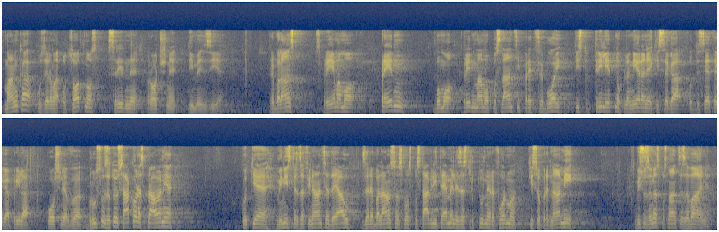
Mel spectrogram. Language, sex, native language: Slovenian, male, Slovenian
